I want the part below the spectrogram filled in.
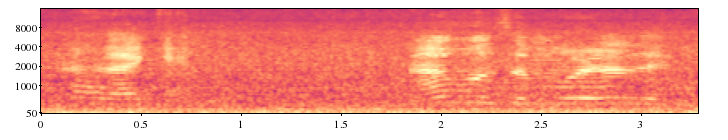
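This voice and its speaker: A man speaks at a moderate pace. Loud background noise runs beneath him. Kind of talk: casual vlog chat. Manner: dopey, slurred anesthesia speech. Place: car. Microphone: phone near.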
